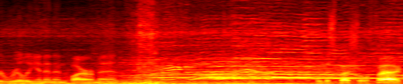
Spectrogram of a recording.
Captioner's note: guests cheering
